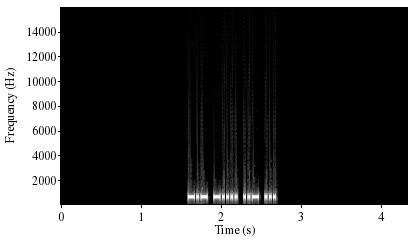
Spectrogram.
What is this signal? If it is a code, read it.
Morse code, heard as a keyed tone, about 41 wpm, 700 Hz. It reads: K6US
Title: USA Call Signs - 4 Characters - Repeated 2x - 45wpm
